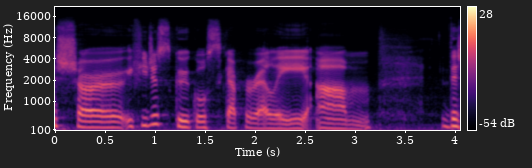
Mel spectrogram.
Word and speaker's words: Schiaparelli: Yep, so it's pronounced Schiaparelli. Okay. Some people will say Schiaparelli, mm-hmm. but when you see an S, a C and an H, it's pronounced Sch.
